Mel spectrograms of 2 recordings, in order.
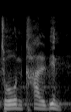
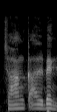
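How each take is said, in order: First: The name is said with an English pronunciation. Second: The name is said with a French pronunciation. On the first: "영어식 발음이죠" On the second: "그 나라 말을 이제는 따라서 프랑스 사람이었으니까"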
